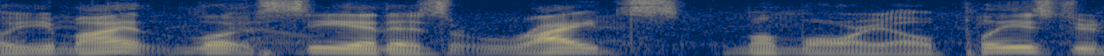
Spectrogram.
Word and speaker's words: Reitz: The Zamboni over third base, but it's pronounced Wrights, a long I with that EI sound there in the middle.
